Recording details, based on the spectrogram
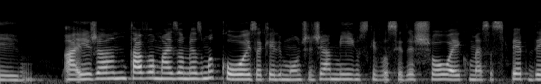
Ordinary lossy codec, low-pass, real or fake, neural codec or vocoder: none; none; real; none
